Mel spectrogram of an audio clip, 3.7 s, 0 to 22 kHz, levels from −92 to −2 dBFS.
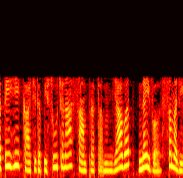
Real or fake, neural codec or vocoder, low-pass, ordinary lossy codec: real; none; 3.6 kHz; none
